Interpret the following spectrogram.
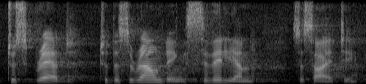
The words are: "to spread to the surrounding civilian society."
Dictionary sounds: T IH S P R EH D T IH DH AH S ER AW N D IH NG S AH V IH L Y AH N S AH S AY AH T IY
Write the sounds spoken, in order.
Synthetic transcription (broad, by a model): T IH S P R EH D T IH DH AH S ER AW N D IH NG S AH V IH L Y AH N S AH S AY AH T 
